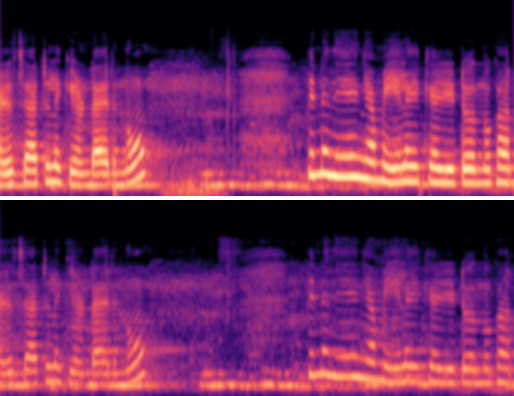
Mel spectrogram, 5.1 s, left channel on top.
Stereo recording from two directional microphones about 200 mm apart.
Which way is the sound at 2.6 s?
40° left (ahead or behind).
